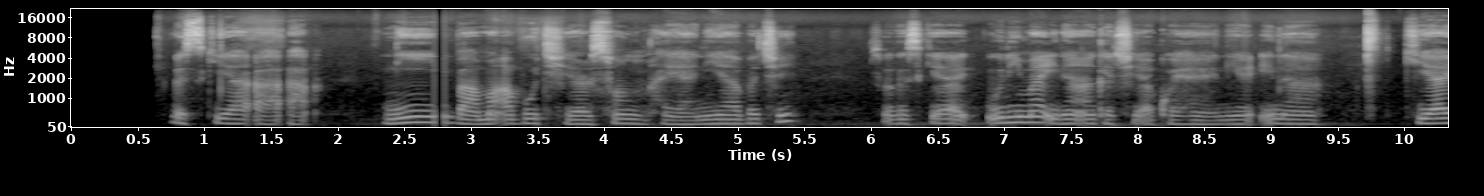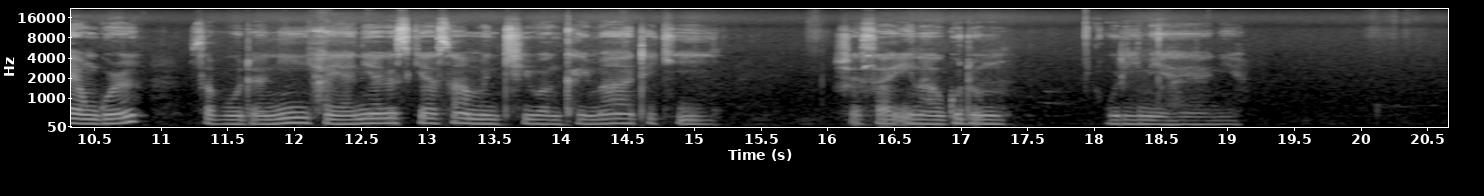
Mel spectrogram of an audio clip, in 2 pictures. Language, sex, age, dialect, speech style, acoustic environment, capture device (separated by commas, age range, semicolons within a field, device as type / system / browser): Hausa, female, 18-24, Nigeria - Kano, focused, people talking; silence, mobile / Linux / Chrome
